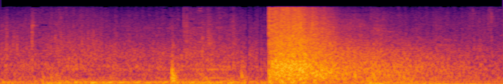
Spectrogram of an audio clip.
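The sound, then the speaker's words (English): Gunfire in the FiveM video game: a single loud, dense burst of shots lasting under half a second, standing out sharply over a low, steady background hum. “Who's still shooting? Well, apparently nobody's still shooting.”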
